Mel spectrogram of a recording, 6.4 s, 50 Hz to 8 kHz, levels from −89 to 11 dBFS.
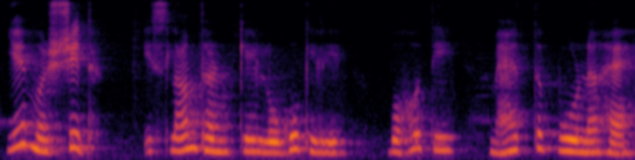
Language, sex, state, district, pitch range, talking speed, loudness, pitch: Hindi, female, Bihar, Kishanganj, 205-255 Hz, 115 wpm, -28 LUFS, 225 Hz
